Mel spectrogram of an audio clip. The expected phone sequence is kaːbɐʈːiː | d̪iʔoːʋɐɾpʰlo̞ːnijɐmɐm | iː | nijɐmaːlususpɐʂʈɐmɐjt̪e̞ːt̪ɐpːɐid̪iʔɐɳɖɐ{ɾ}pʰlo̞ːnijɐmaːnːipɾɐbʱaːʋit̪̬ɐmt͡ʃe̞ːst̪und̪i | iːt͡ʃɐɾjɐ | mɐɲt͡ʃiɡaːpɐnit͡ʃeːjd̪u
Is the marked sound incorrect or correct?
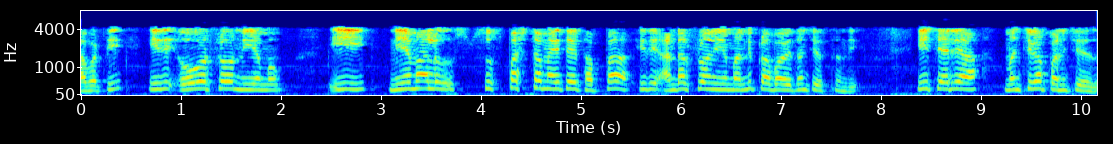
correct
